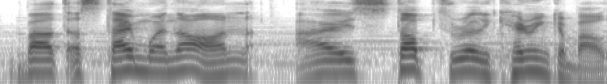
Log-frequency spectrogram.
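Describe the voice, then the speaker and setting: A man speaks with music in the background. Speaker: gaming video essayist. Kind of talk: video essay narration.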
